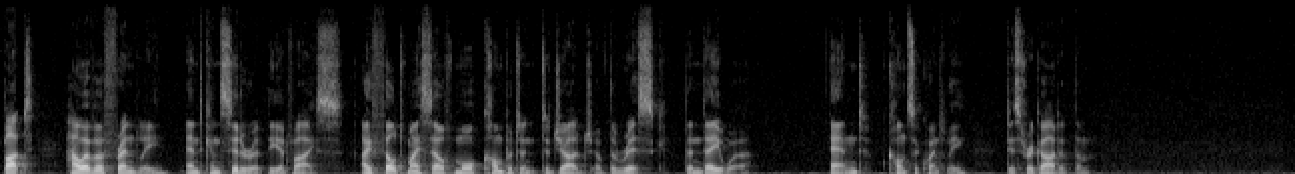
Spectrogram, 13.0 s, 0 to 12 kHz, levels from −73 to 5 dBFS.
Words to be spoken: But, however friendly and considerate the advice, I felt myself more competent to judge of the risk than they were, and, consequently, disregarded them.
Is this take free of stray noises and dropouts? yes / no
yes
